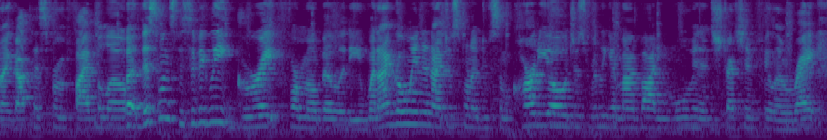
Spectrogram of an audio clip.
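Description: Young woman, stuffy nose, upbeat vlogger chat, lowish pitch, roomy echo, faint music. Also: bright, forceful tone. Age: young adult. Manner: chatty, upbeat, addresses viewers directly. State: stuffy nose from a sinus infection. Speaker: fitness vlogger. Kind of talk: casual vlog show-and-tell. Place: small bedroom with a couch, indoors.

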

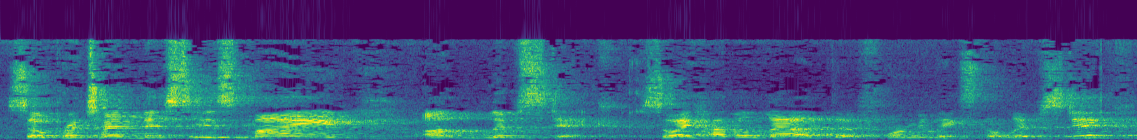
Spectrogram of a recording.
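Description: High-voiced American woman in a very echoey hall. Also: measured pace. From Michigan, United States. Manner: chatty, animated storytelling with acted-out quotes. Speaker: entrepreneur speaker, cosmetics brand founder. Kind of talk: informal conference presentation with anecdotes. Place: large indoor expo conference room, on stage. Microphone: handheld microphone through PA, recorded from audience. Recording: very echoey hall, faint background noise.

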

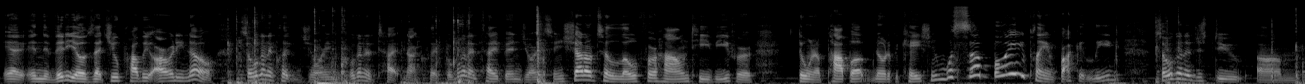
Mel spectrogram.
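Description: A man hosting a casual, step-by-step software tutorial, talking informally to his viewers. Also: mid-range voice. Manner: informal, addressing viewers as guys. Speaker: tutorial host. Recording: clear background noise, keyboard typing, clicks. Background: keyboard typing and mouse clicks.

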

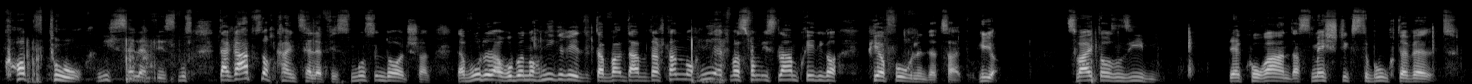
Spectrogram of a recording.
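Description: A man in his thirties, a preacher, sitting at a garden table outside, reading out headlines and breaking into animated asides with questions to his listeners. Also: high voice, a little hiss or hum. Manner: animated, gesturing, quick asides with rhetorical questions. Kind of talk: casual talk, reading out magazine headlines. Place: outdoors at a garden table, sunny.

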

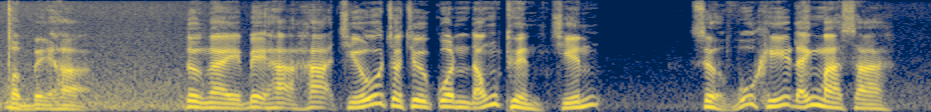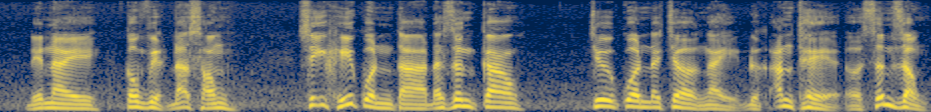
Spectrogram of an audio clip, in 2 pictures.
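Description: A man playing a dutiful army general in an animated historical drama, speaking with formal deference. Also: medium pitch, measured pace. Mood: respectful, earnest. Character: loyal, dutiful male army general reporting to emperor.

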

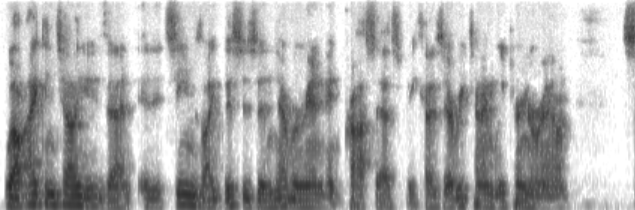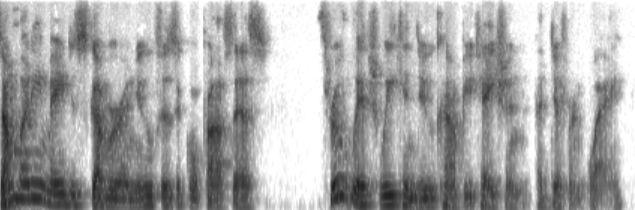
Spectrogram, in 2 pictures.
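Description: A man's voice: fairly low pitch, lively intonation, moderate pace, vocal fry. An older man speaking as an interview guest over a video call from a home office, explaining thoughtfully with frequent fillers. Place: home office with framed pictures, indoors. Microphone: video call webcam.

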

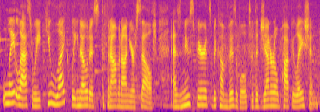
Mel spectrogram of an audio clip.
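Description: A woman plays a composed local news anchor. Her voice is on the low side and brisk, with dulled broadcast sound and clear music behind it. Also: dull audio, natural voice. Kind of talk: news reading.

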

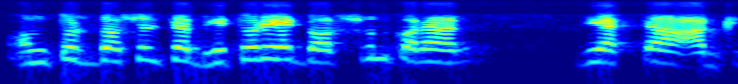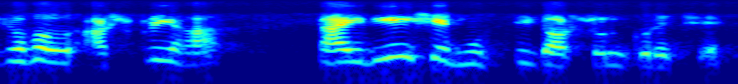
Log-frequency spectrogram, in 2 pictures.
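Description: A woman's voice: on the high side, a little slow. A woman reading a spiritual text aloud and explaining it, repeating and rephrasing as she goes, on a phone conference call. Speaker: spiritual discussion leader. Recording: muffled phone-line conference call audio.

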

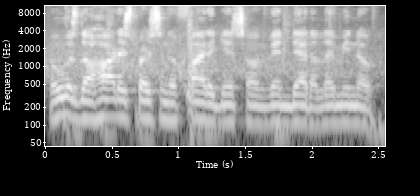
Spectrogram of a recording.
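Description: A man's voice: fairly low pitch, steady tone, very fast, noisy background. A young American man giving casual, slangy reaction commentary as a gaming video host. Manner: slangy, informal.

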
